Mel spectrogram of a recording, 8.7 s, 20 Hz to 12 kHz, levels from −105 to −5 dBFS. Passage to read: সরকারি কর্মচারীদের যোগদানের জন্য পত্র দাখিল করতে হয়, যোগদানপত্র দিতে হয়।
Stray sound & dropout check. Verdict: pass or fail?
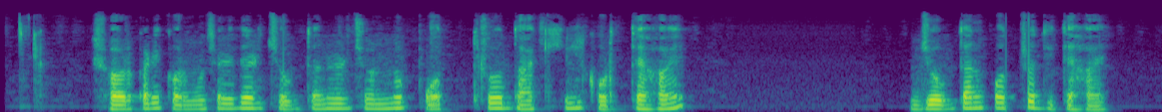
pass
